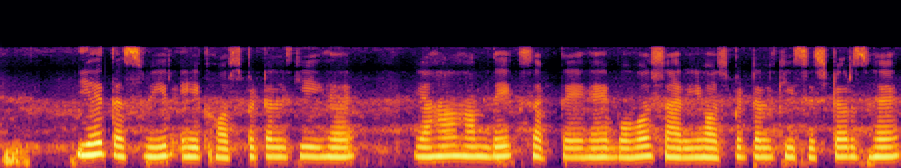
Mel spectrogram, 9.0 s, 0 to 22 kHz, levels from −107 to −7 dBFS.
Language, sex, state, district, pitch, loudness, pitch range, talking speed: Hindi, female, Maharashtra, Mumbai Suburban, 195 Hz, -16 LUFS, 185-205 Hz, 115 wpm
